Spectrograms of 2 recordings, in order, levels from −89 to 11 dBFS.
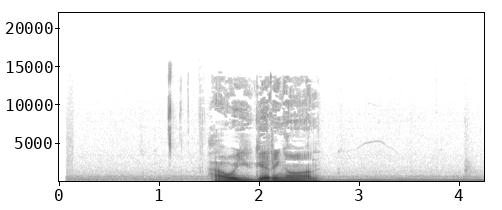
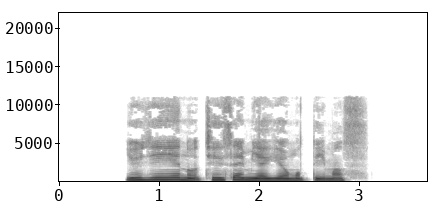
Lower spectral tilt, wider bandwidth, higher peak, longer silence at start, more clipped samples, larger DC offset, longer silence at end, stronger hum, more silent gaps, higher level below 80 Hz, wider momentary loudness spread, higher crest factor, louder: first, -8 dB/octave vs -6 dB/octave; first, 14.5 kHz vs 11.5 kHz; first, -4 dBFS vs -8 dBFS; first, 1.1 s vs 0.7 s; neither; neither; first, 1.05 s vs 0.65 s; neither; neither; first, -52 dBFS vs -72 dBFS; first, 26 LU vs 13 LU; first, 20 dB vs 14 dB; about the same, -21 LUFS vs -20 LUFS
